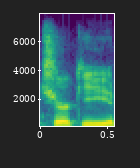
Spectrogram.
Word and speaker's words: Cherki: what's the French player's name Cherki am I saying that right I'm okay mm-hmm. so for once I'm not mispronouncing it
